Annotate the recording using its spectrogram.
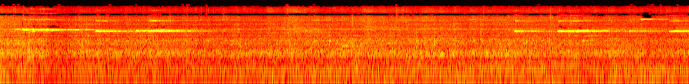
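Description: Mini digger working while new rubber tracks are fitted: machinery noise with high squeals that come and go. The squeals are loudest in the first three seconds and again near the end.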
